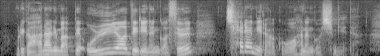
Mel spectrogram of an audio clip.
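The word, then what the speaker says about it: חרם: 온전히 바친 물건에서 이 바친이 히브리어로 체렘이라고 합니다. 다른 발음으로 헤렘이라고도 하는데요, 이 체렘은 하나님께 바침받은 것으로 사람이 아닌 하나님의 것이다 라는 뜻이에요.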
